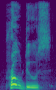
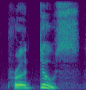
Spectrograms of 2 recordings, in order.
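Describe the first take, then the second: First: The stress is on the first syllable. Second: The stress is on the second syllable. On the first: It is a noun meaning fruits and vegetables. "if you stress the first syllable" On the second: It is a verb meaning to make. "第二个音节"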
